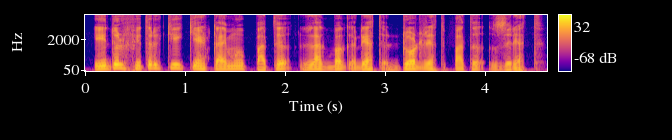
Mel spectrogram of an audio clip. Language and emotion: Kashmiri, neutral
